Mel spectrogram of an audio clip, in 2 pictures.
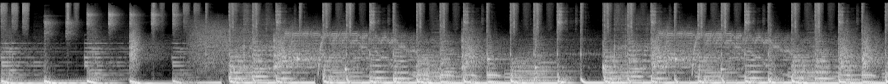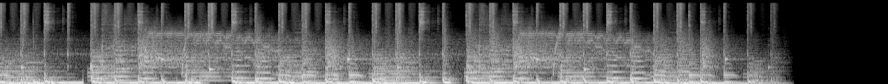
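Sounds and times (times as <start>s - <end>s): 
future dub music: 0.0s - 16.8s.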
